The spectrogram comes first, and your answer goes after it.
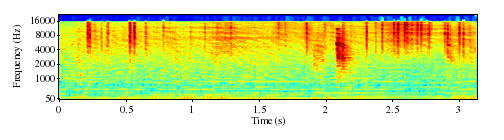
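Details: Quiet low-pitched music and steady hum with faint patter and static, no animal calls.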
